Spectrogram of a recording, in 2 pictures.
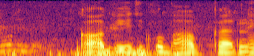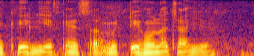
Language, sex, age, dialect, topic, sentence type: Magahi, male, 18-24, Western, agriculture, question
